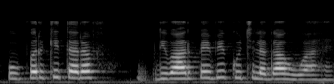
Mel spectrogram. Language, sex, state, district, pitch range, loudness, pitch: Hindi, female, Maharashtra, Pune, 250-300 Hz, -23 LUFS, 270 Hz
